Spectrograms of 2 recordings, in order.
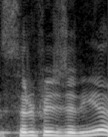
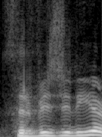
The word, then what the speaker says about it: cervejaria: Is it cervejaria or... Cervejaria. Cervejaria or cervejeira? Cervejaria.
